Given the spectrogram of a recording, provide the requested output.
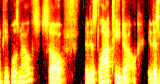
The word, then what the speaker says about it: Latido: So it's Latido, LA space TI space DO, Latido. For the musically inclined people, that is part of the solfege syllables. So do, re, mi, fa, sol, la, ti, do. It is not la, ti, da.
